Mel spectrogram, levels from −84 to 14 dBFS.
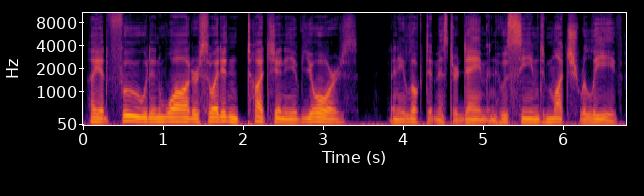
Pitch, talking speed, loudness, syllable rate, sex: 100 Hz, 195 wpm, -17 LUFS, 4.7 syllables/s, male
